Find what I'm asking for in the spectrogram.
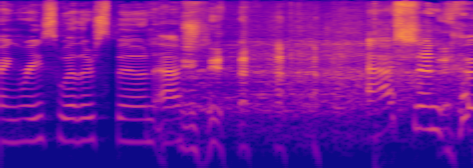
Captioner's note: laughter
